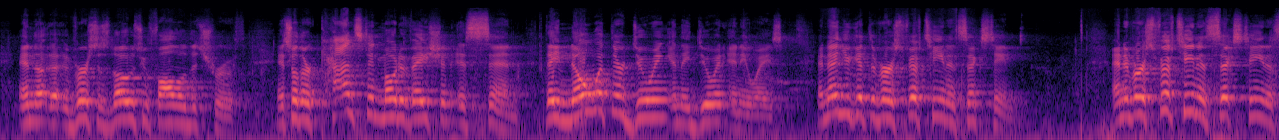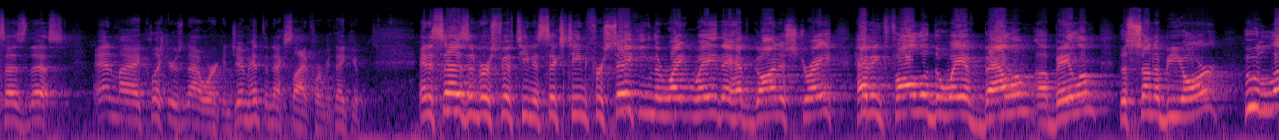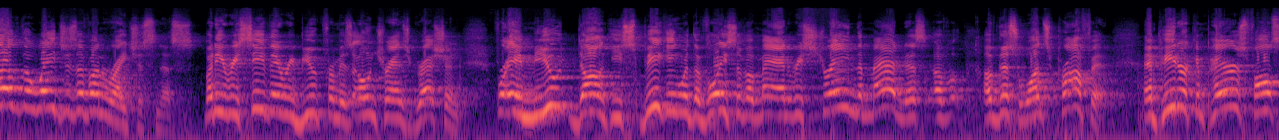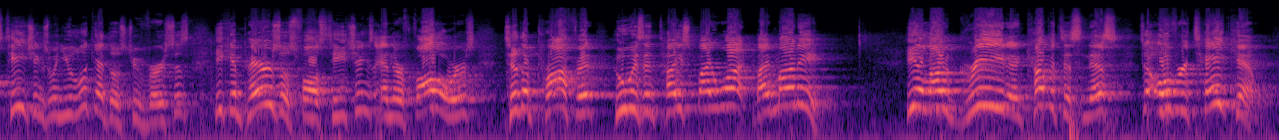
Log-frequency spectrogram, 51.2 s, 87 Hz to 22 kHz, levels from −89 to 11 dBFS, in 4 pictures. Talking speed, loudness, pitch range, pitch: 185 wpm, -25 LUFS, 210-280 Hz, 240 Hz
